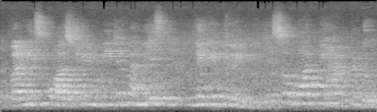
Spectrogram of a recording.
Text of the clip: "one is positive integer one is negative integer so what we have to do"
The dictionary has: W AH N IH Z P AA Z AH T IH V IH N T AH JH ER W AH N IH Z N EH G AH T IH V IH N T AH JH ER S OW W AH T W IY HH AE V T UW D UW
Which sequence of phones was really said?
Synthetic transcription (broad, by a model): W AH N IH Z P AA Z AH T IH IH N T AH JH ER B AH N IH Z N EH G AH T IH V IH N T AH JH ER S OW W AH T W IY HH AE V T UW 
